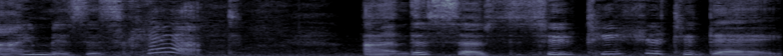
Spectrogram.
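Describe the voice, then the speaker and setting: Clear background noise behind a fairly slow, put-on character voice. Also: female-sounding voice. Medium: read story.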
